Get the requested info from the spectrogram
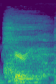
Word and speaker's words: Shuri: Shuri.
